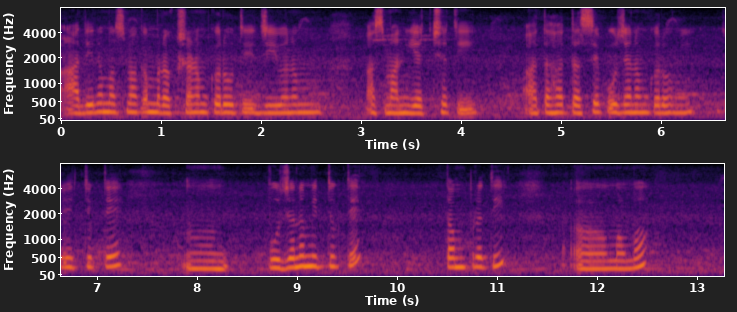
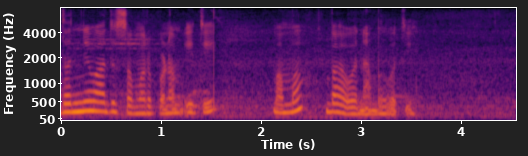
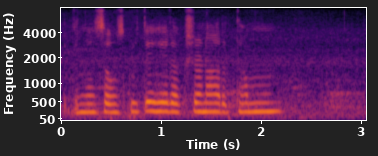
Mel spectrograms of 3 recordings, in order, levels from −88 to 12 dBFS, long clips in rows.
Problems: none marked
